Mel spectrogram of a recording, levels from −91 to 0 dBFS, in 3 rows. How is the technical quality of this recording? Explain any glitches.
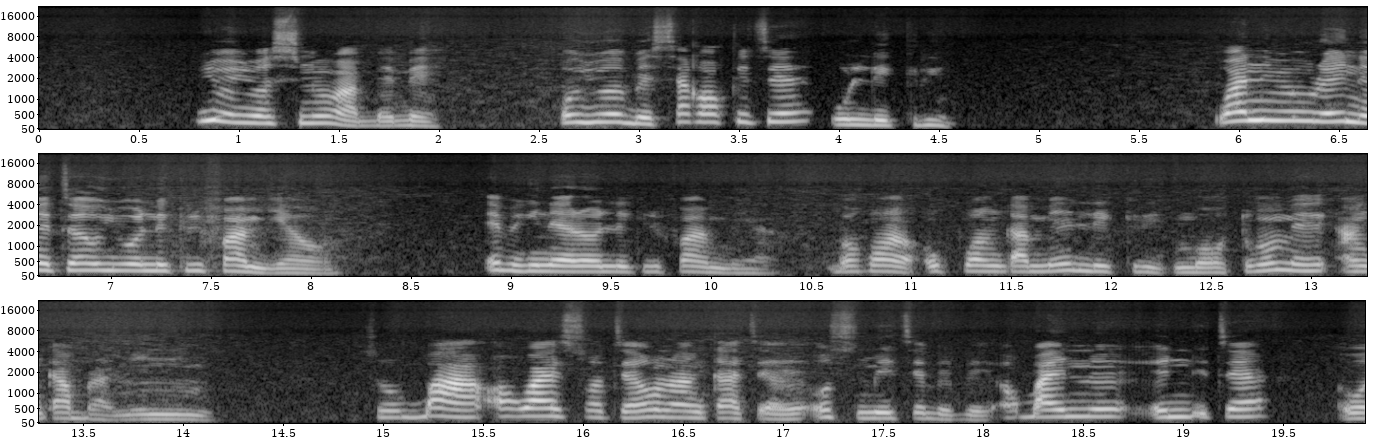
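Two short glitches occur near the end, against room noise sitting about 22 dB below the speech. Speech cut by the noise suppressor occurs at 17.88–18.2 s and 18.71–18.85 s: the suppressor misread speech as noise and pulled it down by about 10 dB and about 15 dB, leaving brief stretches swallowed and faint.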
